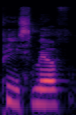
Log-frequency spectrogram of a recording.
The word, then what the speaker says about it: PSMIF: Yeah, I just pronounced it P. Smith, P. but Smith, okay.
